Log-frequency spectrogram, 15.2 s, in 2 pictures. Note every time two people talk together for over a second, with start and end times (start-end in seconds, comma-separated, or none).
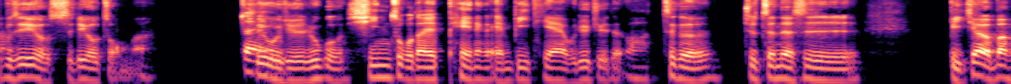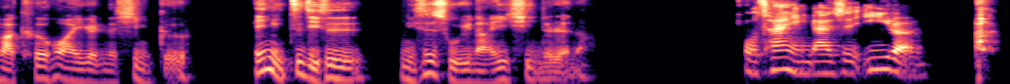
none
